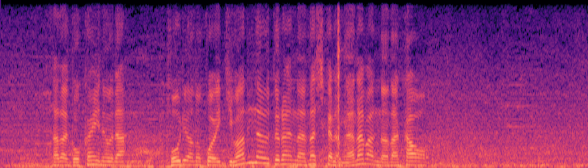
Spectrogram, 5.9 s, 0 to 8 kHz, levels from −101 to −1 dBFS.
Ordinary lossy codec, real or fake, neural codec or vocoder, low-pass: none; fake; codec, 16 kHz, 2 kbps, FunCodec, trained on Chinese and English, 25 frames a second; none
